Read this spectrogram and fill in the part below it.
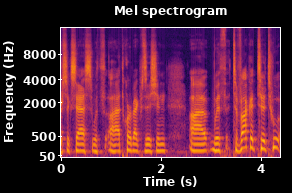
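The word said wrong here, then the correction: Tuioti: I'm going to pronounce this horribly. Sorry, Tuoti. There we go. Got it that time.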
